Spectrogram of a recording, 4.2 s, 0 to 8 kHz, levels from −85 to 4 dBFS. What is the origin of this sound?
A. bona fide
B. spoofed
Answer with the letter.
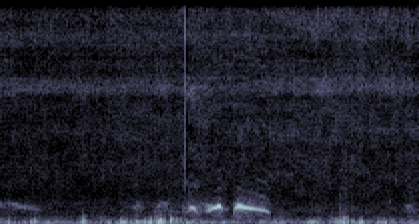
B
